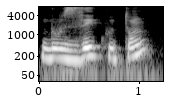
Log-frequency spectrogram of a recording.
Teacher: Did you hear that liaison from the S?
